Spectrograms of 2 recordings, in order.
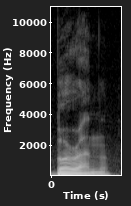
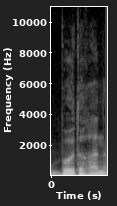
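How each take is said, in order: First: The word is pronounced in an Irish way. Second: The word is pronounced in a French way.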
